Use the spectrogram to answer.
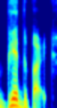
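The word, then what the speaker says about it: Svedberg: এই যে ভেদবার্গ বানানটা, এই ভেদবার্গ বানানে কিন্তু আবার সামনে এখন এস আছে। যেটা আমরা প্রনাউন্সিয়েশন সময় করব না প্রনাউন্সিয়েশন।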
